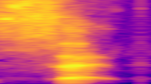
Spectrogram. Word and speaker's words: said: verb say set set don't forget the pronunciation set for example the teacher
